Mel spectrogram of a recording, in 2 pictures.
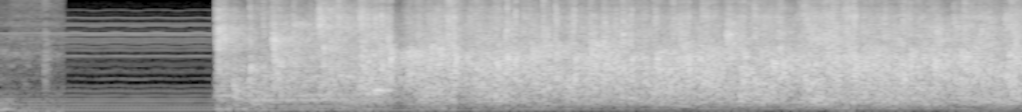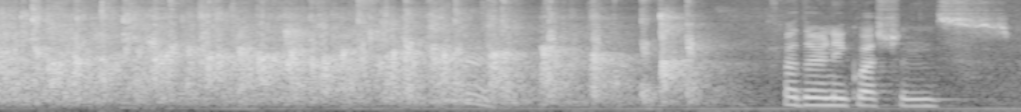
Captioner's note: applause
